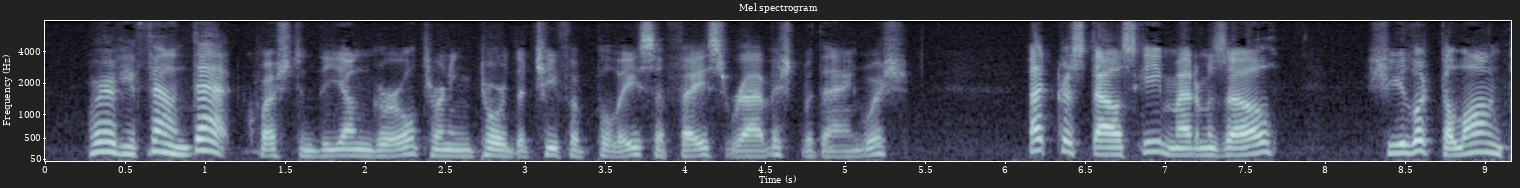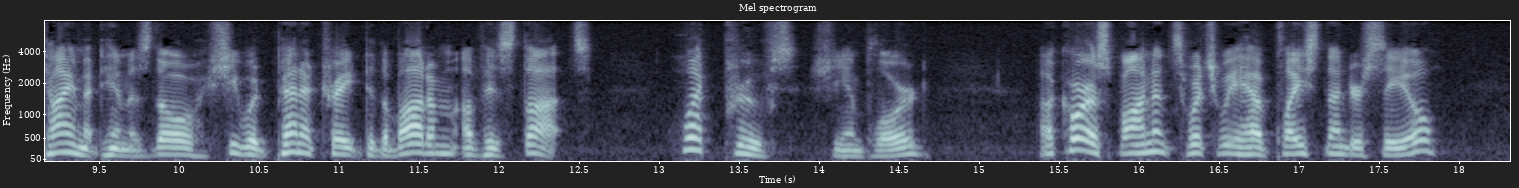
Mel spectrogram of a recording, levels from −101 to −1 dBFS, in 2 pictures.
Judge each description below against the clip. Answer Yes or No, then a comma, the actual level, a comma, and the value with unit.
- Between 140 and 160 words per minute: No, average, 175 wpm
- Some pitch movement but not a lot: No, wide, 5.8 semitones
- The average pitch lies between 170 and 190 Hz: No, medium, 150 Hz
